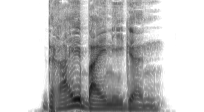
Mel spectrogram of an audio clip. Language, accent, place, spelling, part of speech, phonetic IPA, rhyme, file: German, Germany, Berlin, dreibeinigen, adjective, [ˈdʁaɪ̯ˌbaɪ̯nɪɡn̩], -aɪ̯baɪ̯nɪɡn̩, De-dreibeinigen.ogg
- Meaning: inflection of dreibeinig: 1. strong genitive masculine/neuter singular 2. weak/mixed genitive/dative all-gender singular 3. strong/weak/mixed accusative masculine singular 4. strong dative plural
